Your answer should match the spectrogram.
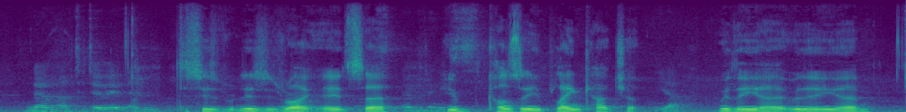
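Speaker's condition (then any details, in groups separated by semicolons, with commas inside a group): Motor neurone disease (ALS); progressing quickly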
